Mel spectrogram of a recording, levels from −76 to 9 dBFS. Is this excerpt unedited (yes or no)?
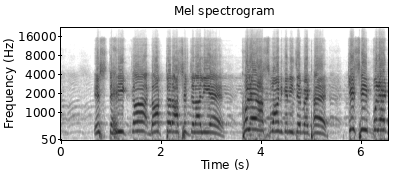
yes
